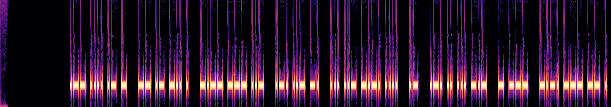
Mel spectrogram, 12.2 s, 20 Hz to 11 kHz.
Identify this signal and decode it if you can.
Morse code, heard as a keyed tone, about 36 wpm, 700 Hz. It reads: WHAT MADE YOU RUN SUCH A RISK TO COME
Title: Sentences from Top 1000 Words - Review Part 4 - 35wpm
